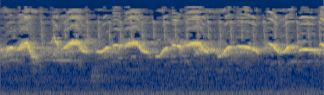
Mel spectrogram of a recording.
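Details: Undulating whistled phrase from a caged Chinese hwamei in Vietnam, a bird with a fine voice that sings readily; the tone rises and falls in smooth waves about twice a second.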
